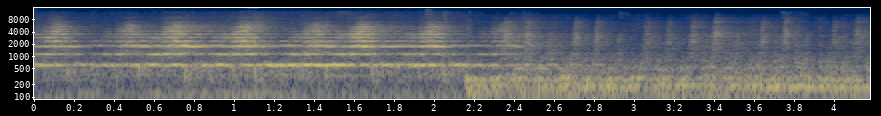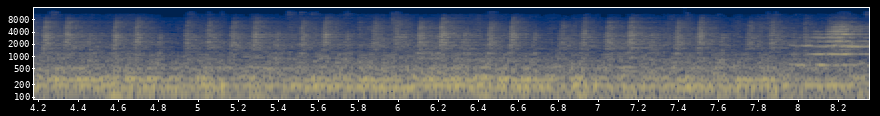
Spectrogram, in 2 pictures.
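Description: Novation Supernova II synthesizer with its arpeggiator running, repeating short notes in an even rhythm over held higher tones. About two seconds in, the pattern switches to a lower, denser run of faster-repeating notes that carries on steadily.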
